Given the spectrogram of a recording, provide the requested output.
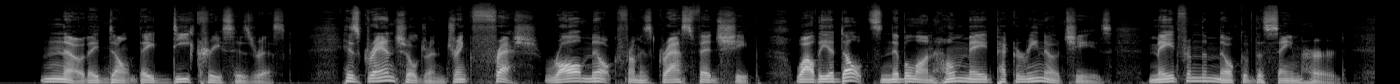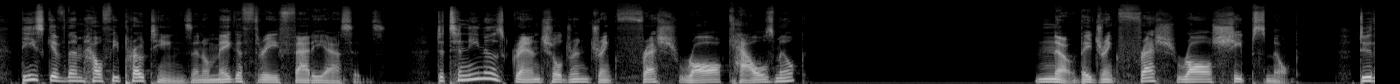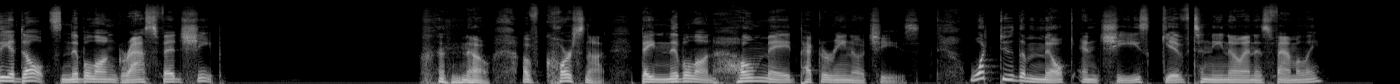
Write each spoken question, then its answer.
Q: What do the milk and cheese give Tonino and his family?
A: They give them healthy proteins and omega-3 fatty acids.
